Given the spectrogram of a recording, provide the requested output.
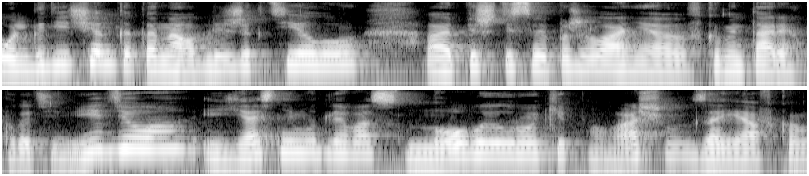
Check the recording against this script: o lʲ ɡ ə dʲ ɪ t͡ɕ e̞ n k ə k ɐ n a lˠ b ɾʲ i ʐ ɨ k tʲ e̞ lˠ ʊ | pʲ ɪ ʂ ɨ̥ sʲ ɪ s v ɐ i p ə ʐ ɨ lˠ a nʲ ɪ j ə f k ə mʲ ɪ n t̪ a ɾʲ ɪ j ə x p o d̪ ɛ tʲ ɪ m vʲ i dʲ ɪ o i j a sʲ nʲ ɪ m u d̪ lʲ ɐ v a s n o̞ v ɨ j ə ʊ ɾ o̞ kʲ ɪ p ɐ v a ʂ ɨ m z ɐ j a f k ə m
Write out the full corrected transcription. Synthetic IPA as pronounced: o lʲ ɡ ə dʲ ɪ t͡ɕ e̞ n k ə k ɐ n a lˠ b lʲ i ʐ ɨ k tʲ e̞ lˠ ʊ | pʲ ɪ ʂ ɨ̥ tʲ ɪ s v ɐ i p ə ʐ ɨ lˠ a nʲ ɪ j ə f k ə mʲ ɪ n t̪ a ɾʲ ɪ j ə x p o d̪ ɛ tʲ ɪ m vʲ i dʲ ɪ o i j a sʲ nʲ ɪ m u d̪ lʲ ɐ v a s n o̞ v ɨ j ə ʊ ɾ o̞ kʲ ɪ p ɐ v a ʂ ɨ m z ɐ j a f k ə m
